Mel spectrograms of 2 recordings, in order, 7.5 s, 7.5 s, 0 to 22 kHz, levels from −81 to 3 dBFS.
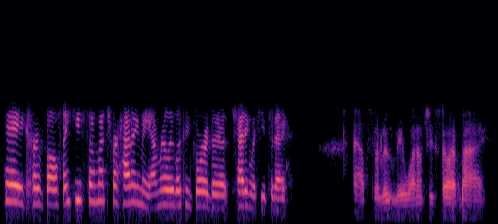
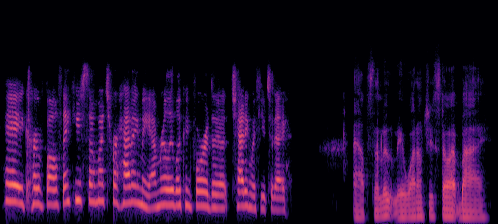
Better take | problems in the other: second | phone-call audio; poor line; nothing above 3 kHz

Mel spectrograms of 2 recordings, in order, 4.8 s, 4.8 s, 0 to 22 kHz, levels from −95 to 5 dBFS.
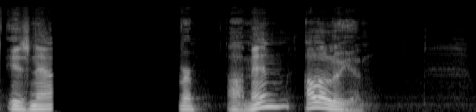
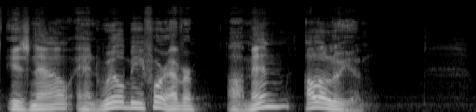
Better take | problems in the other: second | audio cutting out; at 0.5 s for 1.5 s

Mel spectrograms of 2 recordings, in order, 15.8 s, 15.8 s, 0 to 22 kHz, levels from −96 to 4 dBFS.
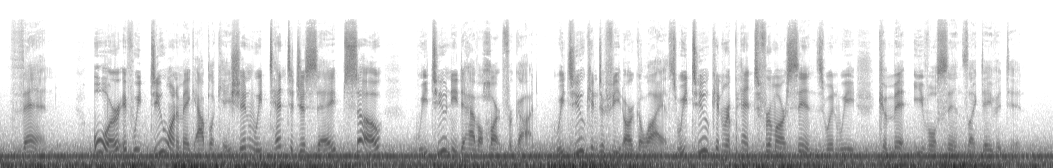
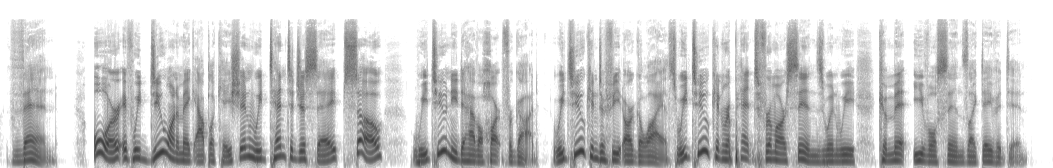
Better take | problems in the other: second | low rumble; loud; throughout; as loud as the speech

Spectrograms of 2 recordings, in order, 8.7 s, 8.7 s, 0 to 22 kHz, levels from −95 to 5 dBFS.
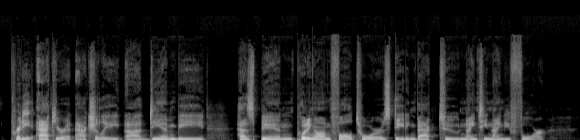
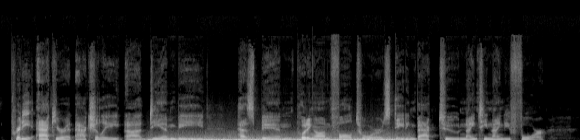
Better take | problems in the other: first | wind noise on the microphone; heavy; from 2 to 6 s; 9 dB below the speech

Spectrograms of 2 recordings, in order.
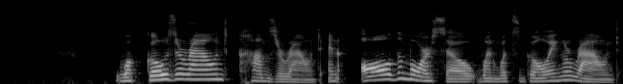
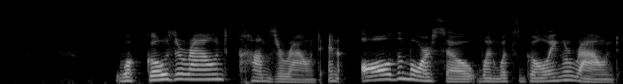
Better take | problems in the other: first | muffled; very slightly; fading above 3.5 kHz

